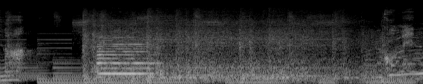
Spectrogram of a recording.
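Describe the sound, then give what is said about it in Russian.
A steady, loud rumble of a train moving along the rails, heard by a passenger riding in it, with a brief horn-like tone sounding near the start before the continuous rolling noise takes over. “Извини, я сейчас в поезде.”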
